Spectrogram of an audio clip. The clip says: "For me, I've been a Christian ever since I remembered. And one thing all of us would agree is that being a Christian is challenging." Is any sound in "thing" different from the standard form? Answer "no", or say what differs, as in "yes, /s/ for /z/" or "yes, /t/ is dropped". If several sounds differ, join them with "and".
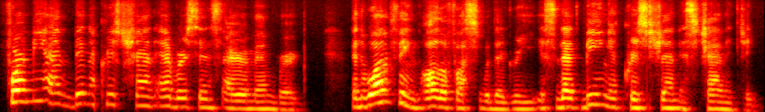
no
